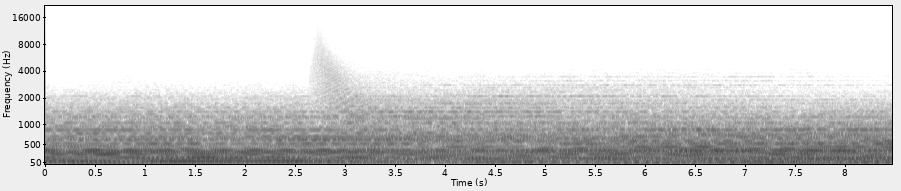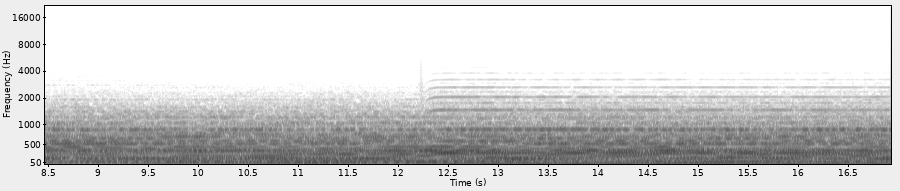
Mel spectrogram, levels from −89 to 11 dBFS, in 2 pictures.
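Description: Nothing in the audio stood out as a technical problem on listening.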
